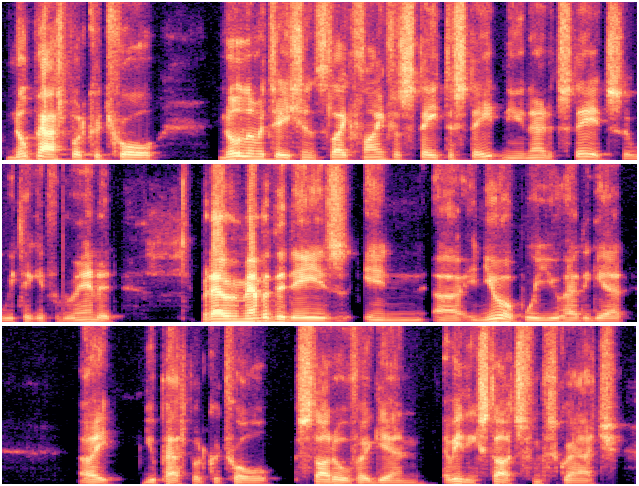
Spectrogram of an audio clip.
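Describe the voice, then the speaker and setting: Halting Israeli-accented man hosting live. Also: lowish voice, fairly even intonation, a little mellow. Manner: halting, many fillers and restarts. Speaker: podcast host. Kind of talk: live casual monologue. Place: abroad, speaking on a live stream.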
